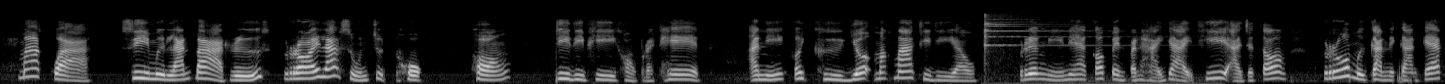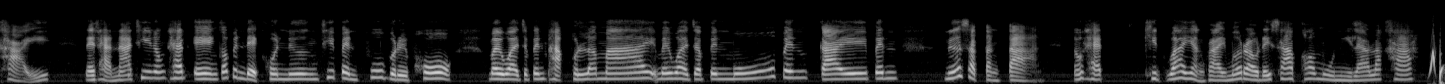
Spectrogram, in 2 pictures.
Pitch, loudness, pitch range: 245 Hz, -22 LUFS, 210-270 Hz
